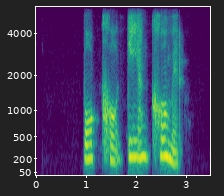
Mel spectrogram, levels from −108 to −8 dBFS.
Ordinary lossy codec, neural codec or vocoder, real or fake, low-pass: Opus, 32 kbps; codec, 24 kHz, 3 kbps, HILCodec; fake; 5.4 kHz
